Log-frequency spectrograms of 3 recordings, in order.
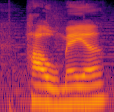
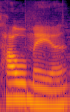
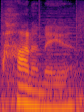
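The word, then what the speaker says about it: Haumea: pronouncing like for example hao maya it's hawameya not haname it's hao maya uh and then i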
